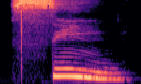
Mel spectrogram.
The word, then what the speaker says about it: sim: So hopefully by putting that ng at the end of those words, you're going to be pronouncing them correctly.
